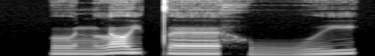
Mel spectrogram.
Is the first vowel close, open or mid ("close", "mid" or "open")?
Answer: mid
